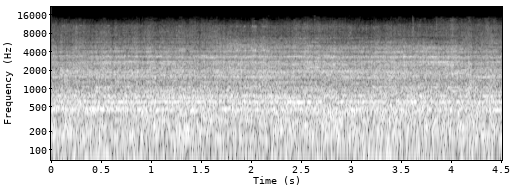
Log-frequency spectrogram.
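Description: Empty coal hopper cars of a freight train rolling past at close range: a steady rumble of steel wheels on rail, with thin, steady squealing tones over it.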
